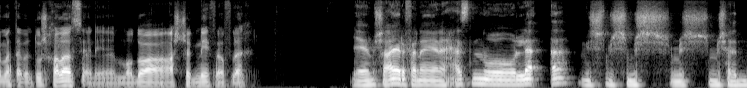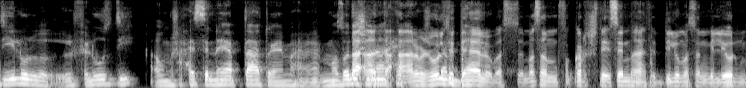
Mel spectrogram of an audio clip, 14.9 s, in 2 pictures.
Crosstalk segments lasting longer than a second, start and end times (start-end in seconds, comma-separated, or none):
none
